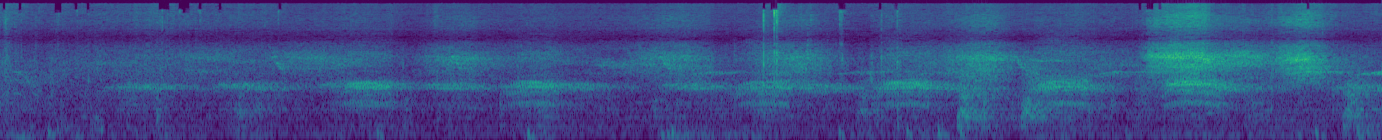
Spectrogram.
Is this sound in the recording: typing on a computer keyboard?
no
